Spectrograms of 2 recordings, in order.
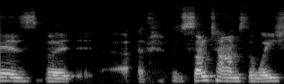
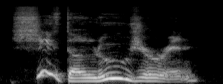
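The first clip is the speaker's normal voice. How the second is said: swooping put-on voice, pitch swinging wide; 4 dB louder than usual. Commenting on a woman, in an Andrew Caldwell voice. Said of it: "in my Andrew Caldwell voice".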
